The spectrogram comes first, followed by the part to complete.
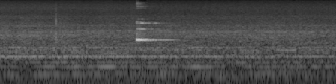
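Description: Otis traction elevator car travelling up with a steady hum. A single short chime sounds about two seconds in as the car reaches the second floor.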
